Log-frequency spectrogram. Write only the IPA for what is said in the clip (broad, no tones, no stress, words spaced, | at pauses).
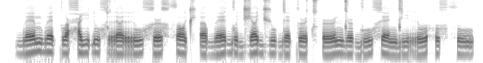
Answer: bɛmbɛkʊ ħiɗuxrɐ ru xə˞xθɔt͡ʃʼɐ bɛɡʊ d͡ʒɐd͡ʒuɡɛkə˞ t͡sʼə˞ndə˞ ɡuxɛndi rʊhʊxθu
